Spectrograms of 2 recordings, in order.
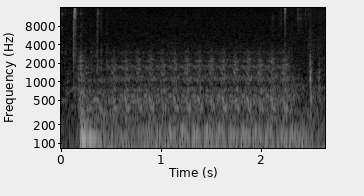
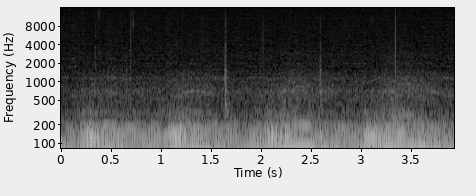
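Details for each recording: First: Renault Clio Alize 1.4 with a Siemens 32 ECU, cranked in neutral with the clutch in: steady rhythmic starter cranking for a couple of seconds, but the engine never fires. A crank no-start condition. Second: Renault Clio Alizé 1.4 with a Siemens 3.2 ECU, running after a temporary crank-no-start fix; the coolant temperature sensor is still faulty. A low, steady rumble swells as the throttle is blipped. It revs freely with no misfire or knock; normal revving.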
